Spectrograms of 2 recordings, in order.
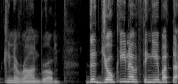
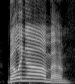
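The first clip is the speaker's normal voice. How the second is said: "Bellingham!" shouted higher and louder with a falling end; loud exclaim; 6 semitones higher, 7 dB louder, much slower than usual. Shown as a demonstration. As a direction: belt out "Bellingham!" like a stadium chant. Repeats the name, testing his accent.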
